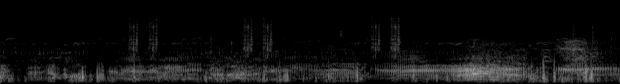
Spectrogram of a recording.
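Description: Male lions growling and snarling in a fight. The growls swell from about four to five and a half seconds in, and a few sharp clicks sound earlier.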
